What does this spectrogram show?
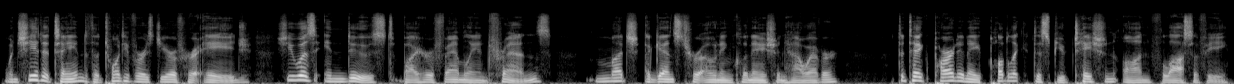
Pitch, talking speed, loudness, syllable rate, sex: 115 Hz, 155 wpm, -18 LUFS, 5.1 syllables/s, male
